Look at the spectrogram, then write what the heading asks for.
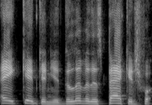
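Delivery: put-on New York accent at an unfamiliar pitch. Acting out a stranger's request to a kid, in a new york accent. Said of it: "a man or a woman with a New York accent ever approaches you and says".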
